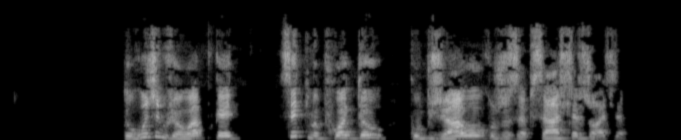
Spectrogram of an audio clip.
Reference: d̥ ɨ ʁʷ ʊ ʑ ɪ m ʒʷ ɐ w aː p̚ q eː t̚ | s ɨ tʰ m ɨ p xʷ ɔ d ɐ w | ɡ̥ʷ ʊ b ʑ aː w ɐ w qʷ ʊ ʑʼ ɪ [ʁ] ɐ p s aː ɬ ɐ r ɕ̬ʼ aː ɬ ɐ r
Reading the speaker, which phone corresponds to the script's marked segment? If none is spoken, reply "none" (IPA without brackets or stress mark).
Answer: z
